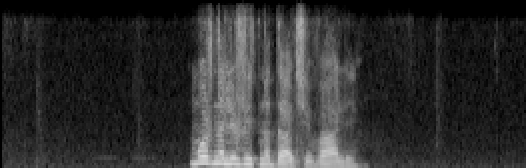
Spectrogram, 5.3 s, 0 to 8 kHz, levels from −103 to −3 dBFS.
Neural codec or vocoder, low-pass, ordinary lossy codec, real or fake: none; 7.2 kHz; Opus, 16 kbps; real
